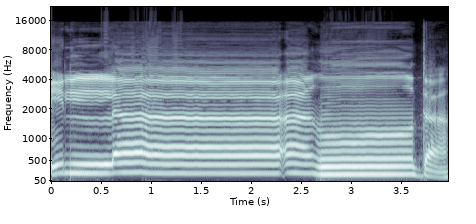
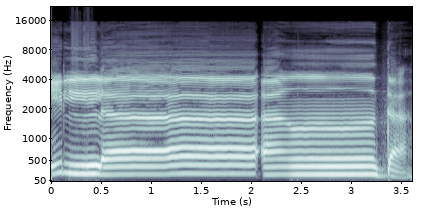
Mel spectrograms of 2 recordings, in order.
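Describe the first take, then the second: The two takes are said the same way.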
